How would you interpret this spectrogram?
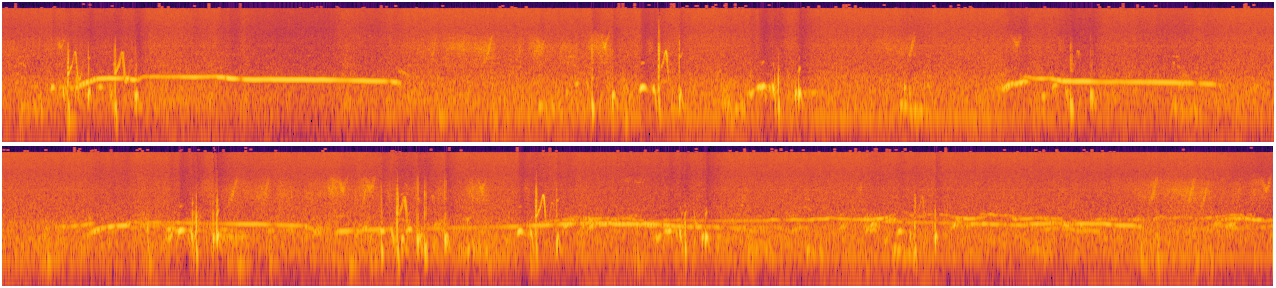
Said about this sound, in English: The eerie call of the greater sage grouse and the howls of a coyote echo across the arid sagebrush of California's Great Basin.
